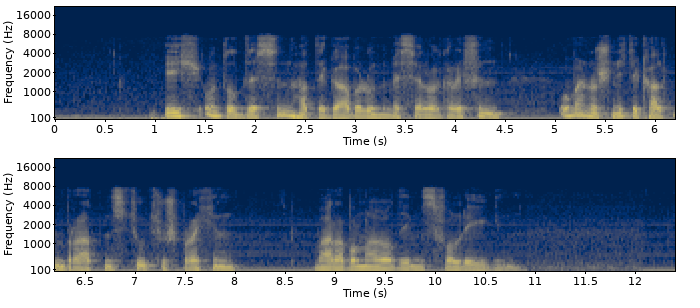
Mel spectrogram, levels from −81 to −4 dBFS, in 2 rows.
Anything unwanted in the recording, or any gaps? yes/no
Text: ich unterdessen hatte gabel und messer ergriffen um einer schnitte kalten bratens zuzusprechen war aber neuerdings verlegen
no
